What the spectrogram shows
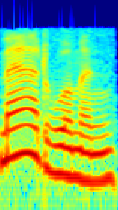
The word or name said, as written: madwoman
